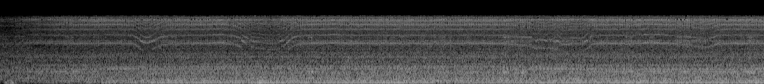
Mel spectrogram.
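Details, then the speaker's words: Zalman ZM-1000HP PC power supply under gaming load with Vsync off: loud shrill squeal of several high tones sweeping and dipping with load, much reduced with Vsync on. Likely a noisy capacitor or inductor; owner suspects a substandard component or design flaw. "this is an obvious case where a component is not up the spec or a just a serious design flaw that these companies are not admitting"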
